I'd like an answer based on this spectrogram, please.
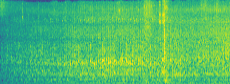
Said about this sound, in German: Verkehr vor dem Schlachthof Teterow, LKWs bringen schlachtreifes Vieh.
